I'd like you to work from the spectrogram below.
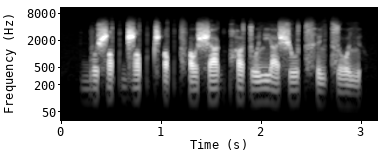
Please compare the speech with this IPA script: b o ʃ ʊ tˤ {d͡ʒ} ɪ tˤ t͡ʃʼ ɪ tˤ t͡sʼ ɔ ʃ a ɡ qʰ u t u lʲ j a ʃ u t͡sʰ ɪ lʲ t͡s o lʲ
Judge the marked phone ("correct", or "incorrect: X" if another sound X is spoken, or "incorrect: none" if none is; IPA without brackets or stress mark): correct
